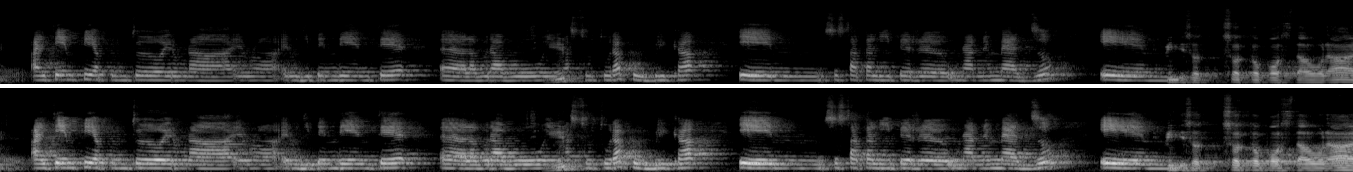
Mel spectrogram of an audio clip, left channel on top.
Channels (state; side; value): quieter; left; 8.6 dB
